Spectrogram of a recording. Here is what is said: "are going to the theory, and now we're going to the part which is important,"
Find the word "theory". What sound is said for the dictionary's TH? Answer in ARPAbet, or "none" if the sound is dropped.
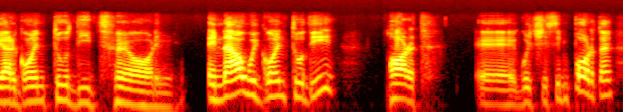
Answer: T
